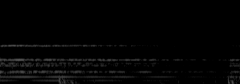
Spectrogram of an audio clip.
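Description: Electronic intro-jingle chime tones ringing out, several steady pitches held together and slowly fading away to near silence.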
